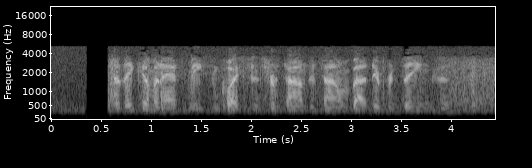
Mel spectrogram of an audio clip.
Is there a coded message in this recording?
Yes: Emergency Alert System (SAME) tones from 0.6 to 3.7 s, heard as harsh buzzing bursts, with speech.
